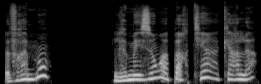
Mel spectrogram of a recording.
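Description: A woman's voice: fairly high pitch, very animated, normal speed, a little mellow, breathy edge, no room sound, studio quality, voice pushed up, full character voice. A woman voicing a timid, prim older woman who speaks in a pinched, frightened tone. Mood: pinched, wary. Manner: clipped, pinched tone.

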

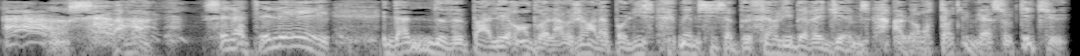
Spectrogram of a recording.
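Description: A man's voice: lowish voice, very animated, moderate pace, fairly bright tone, husky, no echo, pitched above the performer's own voice, full character voice. A man voicing a blunt, slangy rural estate caretaker who swings from threatening to jovial. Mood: affable. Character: gruff rural male estate caretaker, jumpy then jovial. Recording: dull lo-fi recording.

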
